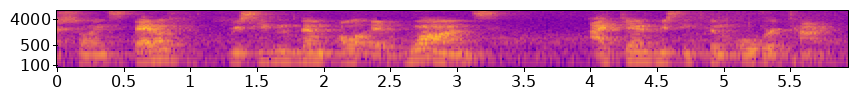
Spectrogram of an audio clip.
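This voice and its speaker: Amid noticeable background noise and audible room echo, a man with a Spanish accent speaks at a fairly high pitch and moderate pace with fairly even intonation. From Costa Rica. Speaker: software engineer, conference speaker. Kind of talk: conference talk.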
